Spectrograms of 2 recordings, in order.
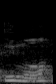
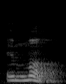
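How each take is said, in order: First: Imo with a tight EE first vowel; high chirik. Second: Imo with a short lax vowel, ih-mo; lowered chirik. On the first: Teacher showing what the rabbi avoided, imo with high ee. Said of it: "the rabbi didn't say imo". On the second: Teacher showing how the rabbi said it, imo lowered. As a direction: say imo with first vowel toward eh. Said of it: "Not so high". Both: Shown as a demonstration.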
